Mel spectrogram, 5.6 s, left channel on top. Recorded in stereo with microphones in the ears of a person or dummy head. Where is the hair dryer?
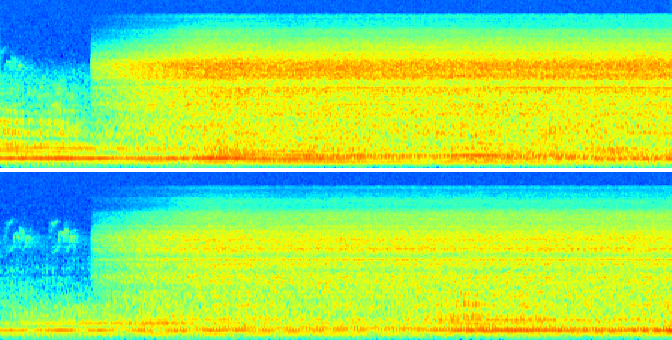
35° left (ahead or behind), 1.6 m.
